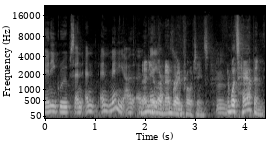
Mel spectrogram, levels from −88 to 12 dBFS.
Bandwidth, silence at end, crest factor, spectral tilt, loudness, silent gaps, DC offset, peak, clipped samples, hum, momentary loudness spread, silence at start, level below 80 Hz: 16.5 kHz; 0 s; 18 dB; -6 dB/octave; -22 LUFS; none; under 0.1%; -4 dBFS; under 0.1%; none; 9 LU; 0 s; -48 dBFS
